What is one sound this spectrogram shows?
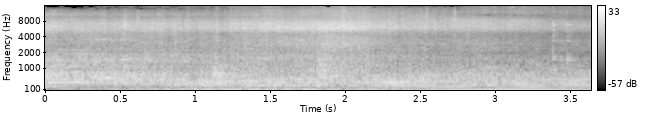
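Gravel sprays and rattles as a car speeds past.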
